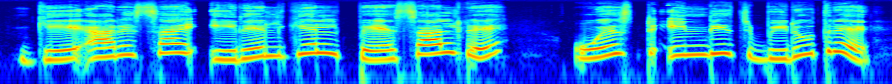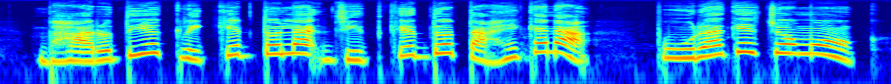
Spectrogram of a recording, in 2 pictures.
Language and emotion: Santali, surprised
